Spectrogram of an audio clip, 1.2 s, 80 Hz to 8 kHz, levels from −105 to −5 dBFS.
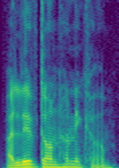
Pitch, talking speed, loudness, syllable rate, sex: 125 Hz, 200 wpm, -18 LUFS, 6.6 syllables/s, male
